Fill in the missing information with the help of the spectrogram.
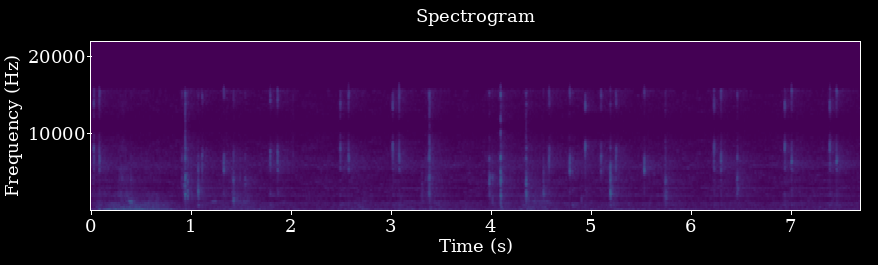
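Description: Faint computer mouse and keyboard clicks, short single clicks scattered at irregular intervals, over a low background hiss.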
